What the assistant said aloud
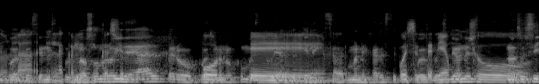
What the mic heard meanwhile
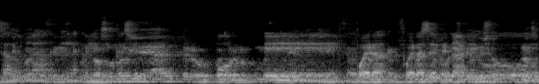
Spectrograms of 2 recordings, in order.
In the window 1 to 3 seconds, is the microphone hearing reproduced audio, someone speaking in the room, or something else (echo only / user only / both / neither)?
echo only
